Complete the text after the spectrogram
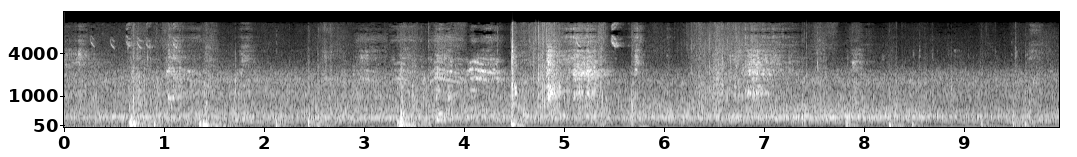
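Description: Boots thud on wooden planks.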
